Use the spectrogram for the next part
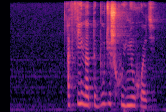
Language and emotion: Russian, angry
